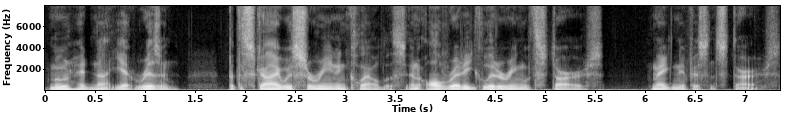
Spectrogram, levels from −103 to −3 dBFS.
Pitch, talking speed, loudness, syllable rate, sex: 90 Hz, 155 wpm, -19 LUFS, 4.9 syllables/s, male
